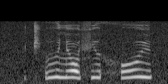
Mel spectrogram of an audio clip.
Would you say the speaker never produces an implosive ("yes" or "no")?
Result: yes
